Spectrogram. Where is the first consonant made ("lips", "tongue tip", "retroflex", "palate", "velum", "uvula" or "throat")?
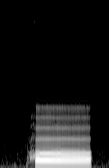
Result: lips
